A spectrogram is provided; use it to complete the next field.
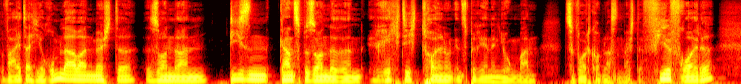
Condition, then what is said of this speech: No condition.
